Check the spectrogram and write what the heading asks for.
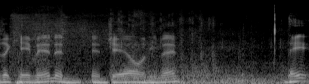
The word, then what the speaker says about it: iM: Okay, so Ime told us that you pronounce it Ime. And I think before he told you Imma.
